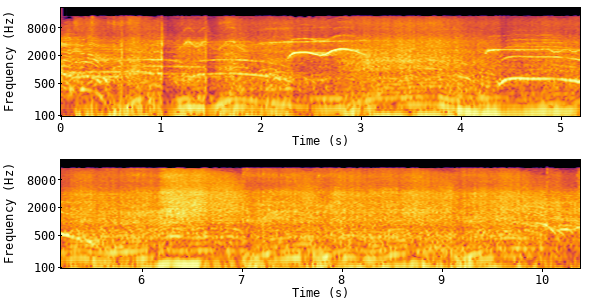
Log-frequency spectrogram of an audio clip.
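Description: Rock bouncer buggy's engine revving up and down in repeated bursts as it claws up a steep rock hill, with spectators shouting over it. A short rush of noise comes about six seconds in.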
